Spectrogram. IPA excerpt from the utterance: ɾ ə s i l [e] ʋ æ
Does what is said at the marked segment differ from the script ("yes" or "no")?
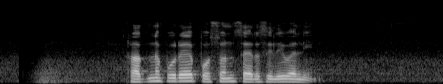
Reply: yes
